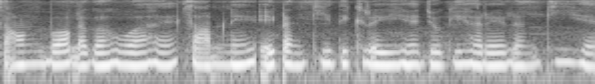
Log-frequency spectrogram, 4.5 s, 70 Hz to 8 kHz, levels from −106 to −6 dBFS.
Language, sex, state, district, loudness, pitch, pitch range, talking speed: Hindi, female, Uttar Pradesh, Etah, -16 LUFS, 215 Hz, 210-225 Hz, 200 wpm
